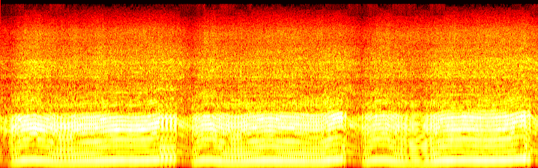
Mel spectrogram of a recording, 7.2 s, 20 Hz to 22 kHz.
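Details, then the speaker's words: Vintage Poulan 1800 Woodsman chainsaw, sharp chain, original 12-inch bar, cutting wood: screams at high revs, pitch sags about every two seconds as it bites, then recovers cleanly; normal running and cutting. "A very nice vintage saw that starts no issues. We're going to fire it up right now and let you see how this one runs and cuts."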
